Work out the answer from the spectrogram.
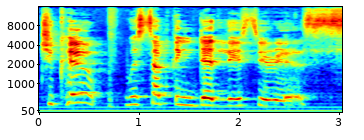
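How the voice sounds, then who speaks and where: A woman's voice: high voice, unhurried, a little mellow, slight background noise. A woman online book reader chatting casually to her viewers. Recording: roomy echo with background music.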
